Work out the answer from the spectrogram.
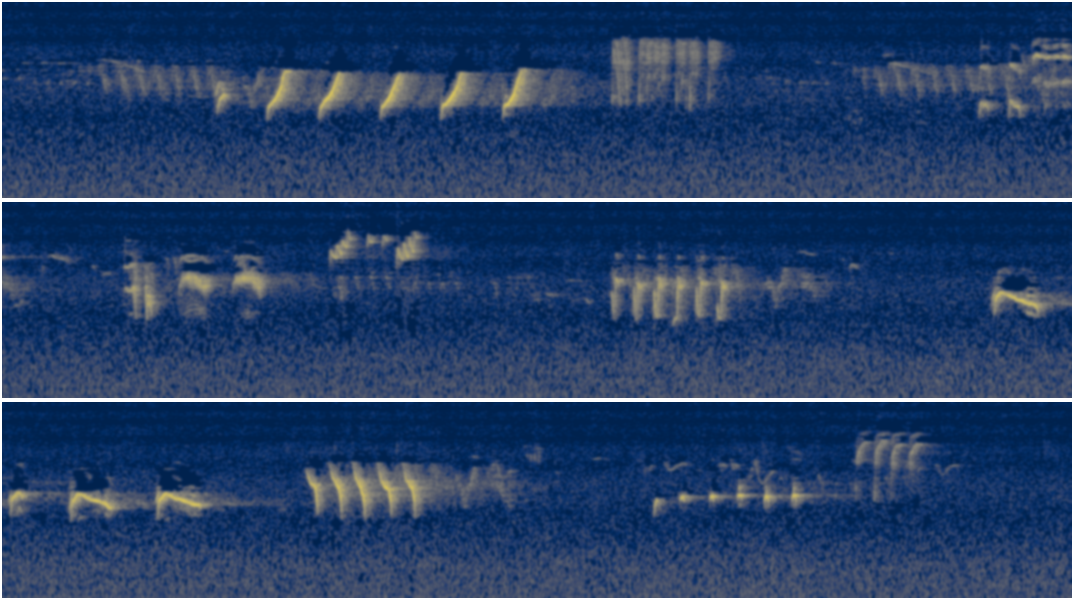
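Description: Songbird singing in short, varied phrases, each a quick run of repeated clear or buzzy notes, with brief pauses between phrases.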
